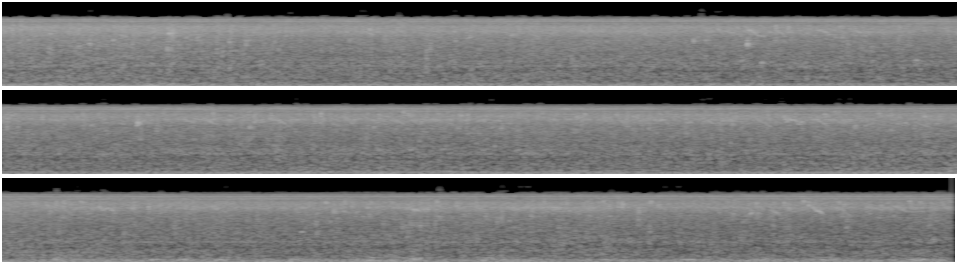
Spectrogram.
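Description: Steady hiss of running water, even and unbroken, brightest in its upper range, with a few faint ticks.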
